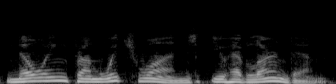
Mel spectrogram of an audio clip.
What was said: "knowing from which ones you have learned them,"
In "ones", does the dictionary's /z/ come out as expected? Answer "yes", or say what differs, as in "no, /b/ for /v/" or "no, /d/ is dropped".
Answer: yes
